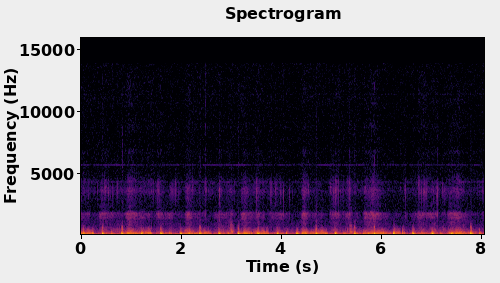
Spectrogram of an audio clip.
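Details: Heart sounds during leg wrench exercise, pulsation felt up to the subclavian artery: fast, strong, regular pounding heartbeat at roughly 150 a minute.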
